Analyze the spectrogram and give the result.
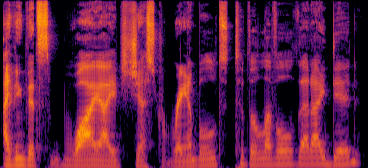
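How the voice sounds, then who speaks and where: Speaking slowly and smoothly at a medium pitch and level tone, a man plays a young college athlete reunited with a childhood friend in an improvised romantic audio roleplay. The character is nervous and smitten, rambling and stammering earnestly.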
